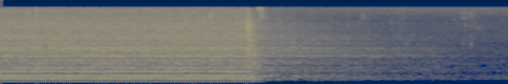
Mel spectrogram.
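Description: A hand dryer blows with a loud, steady hum, then cuts off and winds down.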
